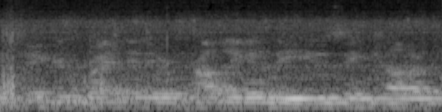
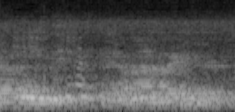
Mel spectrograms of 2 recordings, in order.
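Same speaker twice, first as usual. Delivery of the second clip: ordinary talk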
